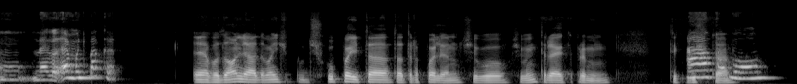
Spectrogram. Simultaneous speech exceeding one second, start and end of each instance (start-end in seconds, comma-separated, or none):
none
